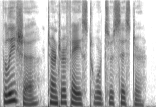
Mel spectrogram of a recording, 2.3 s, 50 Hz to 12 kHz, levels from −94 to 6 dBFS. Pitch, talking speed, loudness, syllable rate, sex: 180 Hz, 180 wpm, -20 LUFS, 5.6 syllables/s, female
